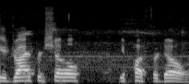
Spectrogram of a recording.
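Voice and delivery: ordinary talk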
